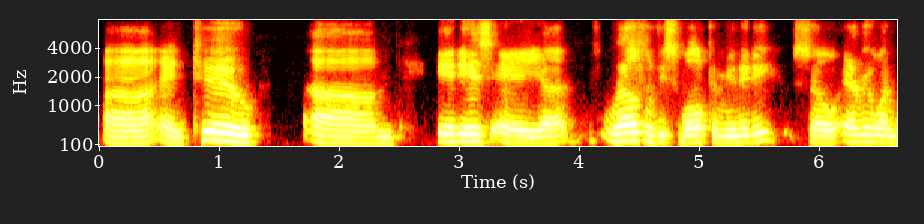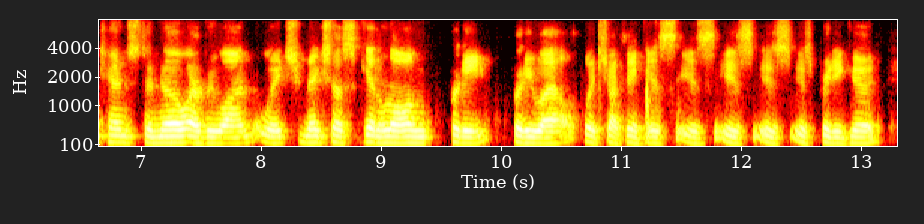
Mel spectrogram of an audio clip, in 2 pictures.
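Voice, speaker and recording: An older man with a warm voice on the high side speaks at a measured pace with fairly even intonation. He grew up overseas, directs an environmental nonprofit and gives talks; here he addresses a business group informally over a video call from a windowed office, on a laptop webcam, with lots of fillers and repeated words.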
